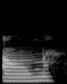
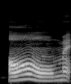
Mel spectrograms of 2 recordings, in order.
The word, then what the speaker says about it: Om: you pronounce it, but if you're using your tongue to say Om, you're doing it wrong. And your tongue should lie flat on the bottom of your mouth, because the point is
